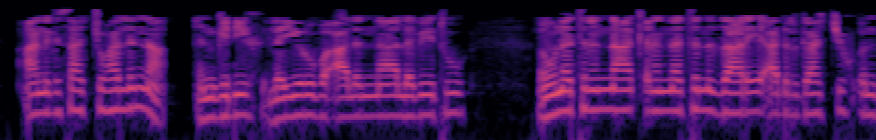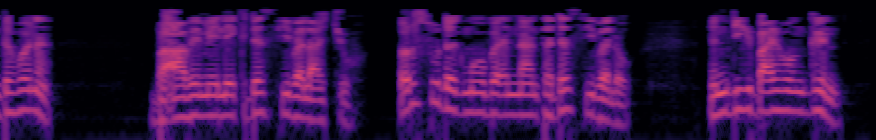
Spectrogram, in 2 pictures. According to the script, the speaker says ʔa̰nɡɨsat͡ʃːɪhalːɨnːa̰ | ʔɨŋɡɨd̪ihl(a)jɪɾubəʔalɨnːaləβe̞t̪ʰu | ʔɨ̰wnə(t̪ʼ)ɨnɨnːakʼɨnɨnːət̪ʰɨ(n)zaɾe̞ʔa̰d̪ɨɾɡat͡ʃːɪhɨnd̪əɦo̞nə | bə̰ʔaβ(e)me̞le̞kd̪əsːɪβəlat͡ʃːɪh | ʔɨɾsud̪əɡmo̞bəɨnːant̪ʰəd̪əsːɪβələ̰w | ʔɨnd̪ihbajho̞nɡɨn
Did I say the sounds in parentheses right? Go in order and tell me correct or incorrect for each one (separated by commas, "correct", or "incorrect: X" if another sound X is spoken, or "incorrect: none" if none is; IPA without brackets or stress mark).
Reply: incorrect: ə, incorrect: t̪, correct, correct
